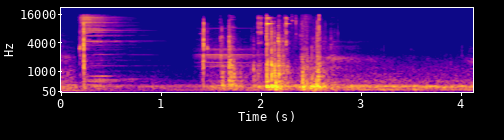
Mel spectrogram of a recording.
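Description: A lock clicks open.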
